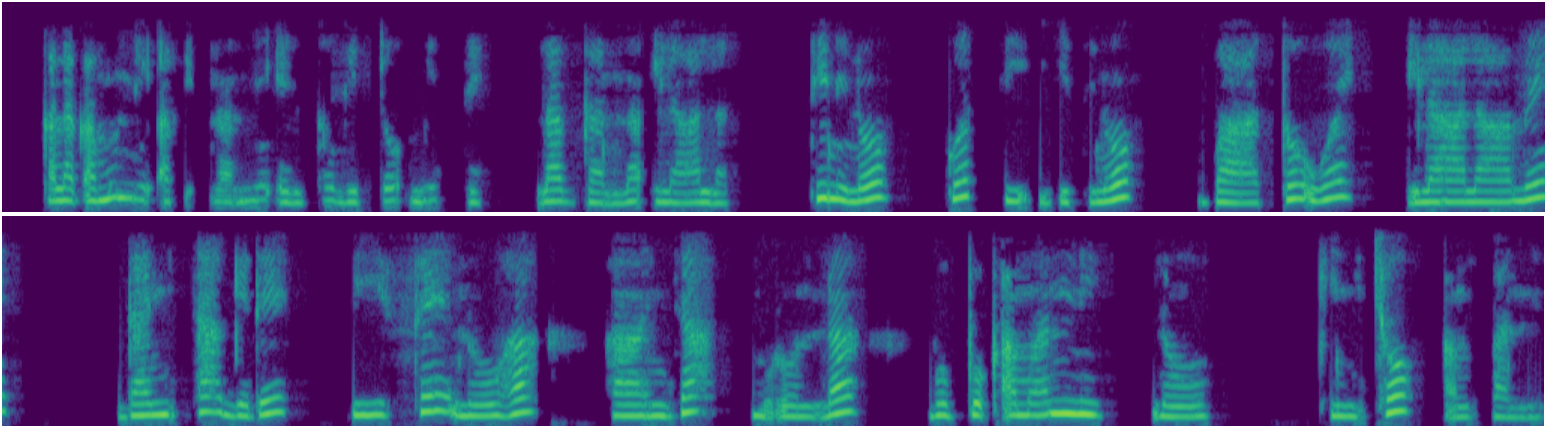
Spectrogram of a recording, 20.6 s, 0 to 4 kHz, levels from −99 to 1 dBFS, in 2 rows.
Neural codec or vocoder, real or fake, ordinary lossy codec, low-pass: vocoder, 44.1 kHz, 80 mel bands, Vocos; fake; AAC, 24 kbps; 3.6 kHz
